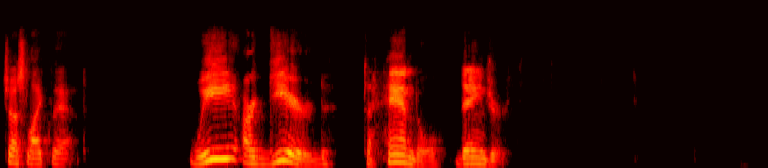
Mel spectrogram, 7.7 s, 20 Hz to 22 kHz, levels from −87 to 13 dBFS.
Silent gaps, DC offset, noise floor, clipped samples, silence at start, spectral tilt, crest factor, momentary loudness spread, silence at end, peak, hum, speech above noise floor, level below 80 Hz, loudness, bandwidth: 0.92-1.87 s, 3.56-3.62 s; under 0.1%; under -90 dBFS; under 0.1%; 0.05 s; -5.5 dB/octave; 22 dB; 23 LU; 2.65 s; -10 dBFS; none; over 61 dB; -76 dBFS; -28 LUFS; 10.5 kHz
